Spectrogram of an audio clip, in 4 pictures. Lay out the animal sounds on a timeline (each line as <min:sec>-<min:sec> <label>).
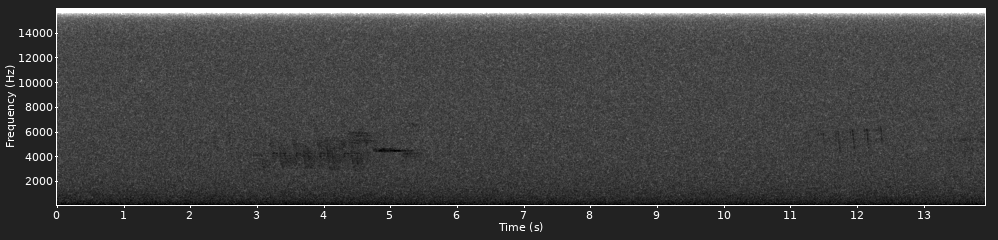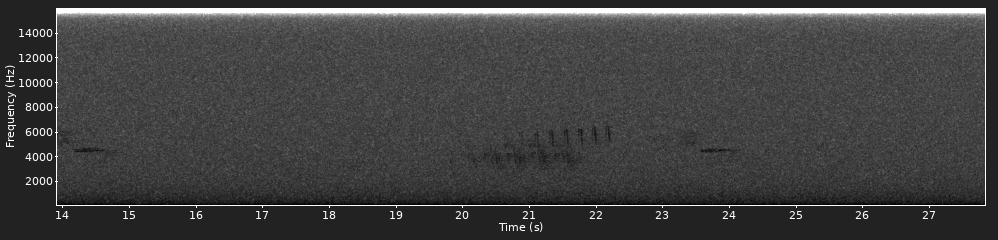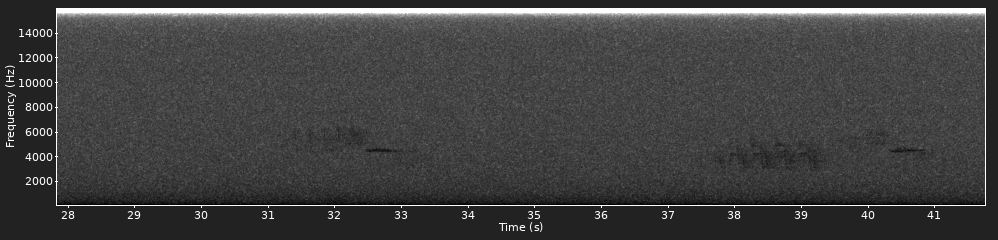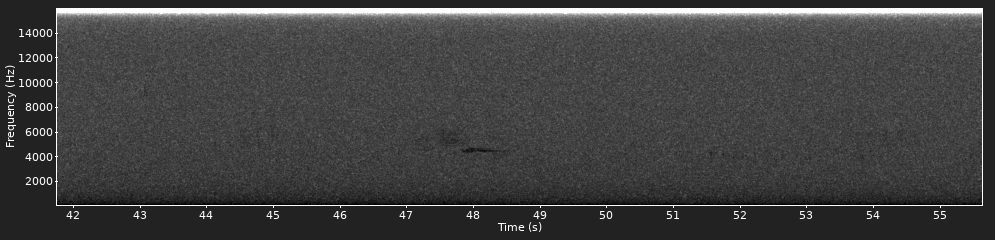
0:02.9-0:04.8 Ovenbird (Seiurus aurocapilla)
0:04.1-0:05.5 Black-throated Green Warbler (Setophaga virens)
0:11.4-0:12.5 Blackburnian Warbler (Setophaga fusca)
0:13.4-0:14.8 Black-throated Green Warbler (Setophaga virens)
0:20.1-0:21.8 Ovenbird (Seiurus aurocapilla)
0:21.5-0:22.4 Blackburnian Warbler (Setophaga fusca)
0:23.1-0:24.3 Black-throated Green Warbler (Setophaga virens)
0:31.7-0:33.2 Black-throated Green Warbler (Setophaga virens)
0:37.7-0:39.4 Ovenbird (Seiurus aurocapilla)
0:39.7-0:41.2 Black-throated Green Warbler (Setophaga virens)
0:47.0-0:48.6 Black-throated Green Warbler (Setophaga virens)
